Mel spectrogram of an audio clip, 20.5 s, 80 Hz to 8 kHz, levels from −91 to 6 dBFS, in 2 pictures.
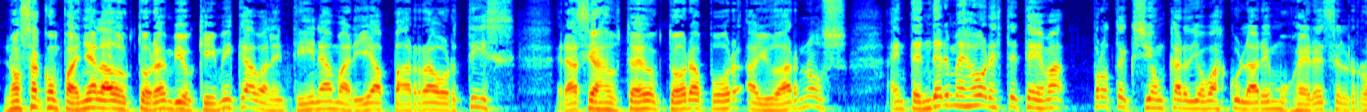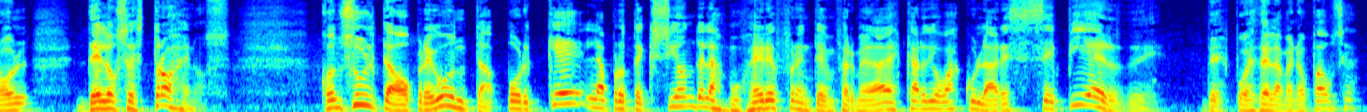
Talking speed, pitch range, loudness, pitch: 145 wpm, 130-165 Hz, -17 LUFS, 145 Hz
